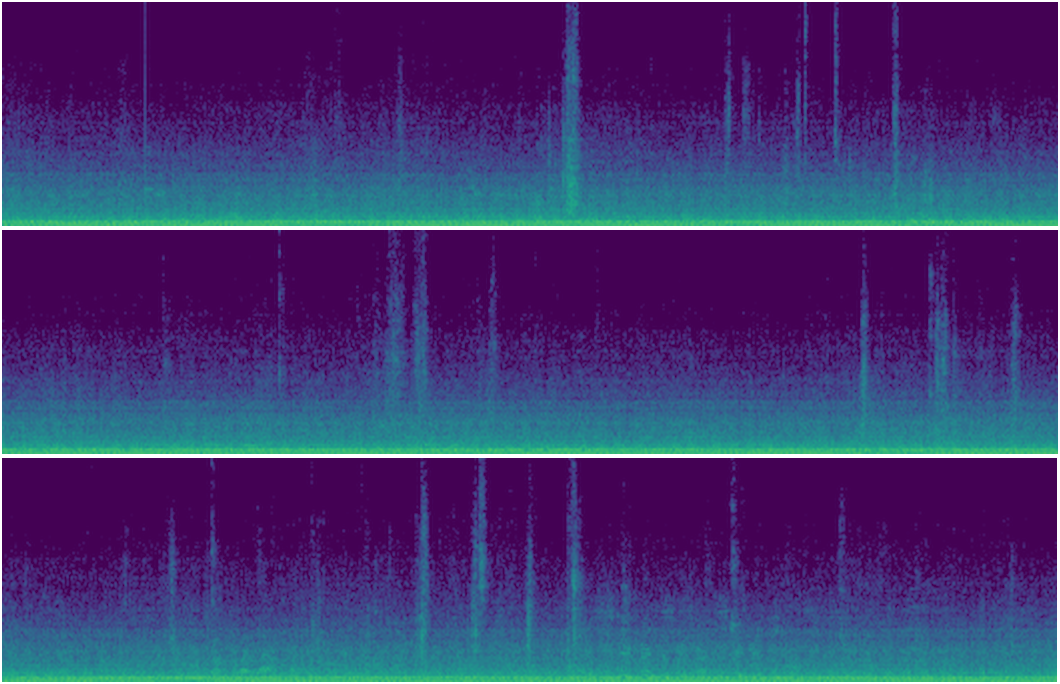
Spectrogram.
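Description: A steady, unchanging engine drone, with a few faint clicks over it.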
